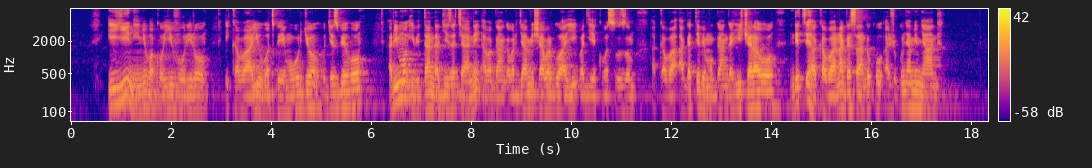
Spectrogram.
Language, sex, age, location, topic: Kinyarwanda, female, 25-35, Nyagatare, health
